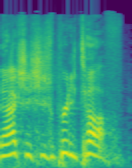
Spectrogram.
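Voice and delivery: usual speaking voice

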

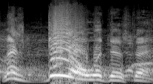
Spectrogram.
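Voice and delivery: loud, forceful shout of resolve; bold rallying shout. Acted. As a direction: shout it out, ready to take trouble on. Models a bold answer to trouble.

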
